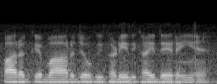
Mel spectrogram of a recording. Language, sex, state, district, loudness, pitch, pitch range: Hindi, male, Chandigarh, Chandigarh, -17 LUFS, 110 Hz, 110-115 Hz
